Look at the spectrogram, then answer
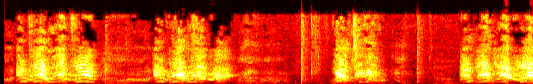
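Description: A dog gives wavering, yodel-like whines in four separate bursts, almost like it is talking.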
